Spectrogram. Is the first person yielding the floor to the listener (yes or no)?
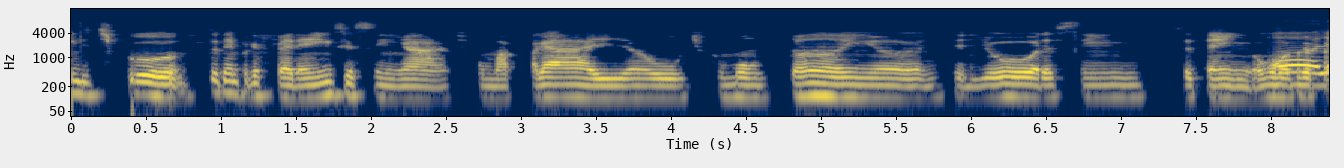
yes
